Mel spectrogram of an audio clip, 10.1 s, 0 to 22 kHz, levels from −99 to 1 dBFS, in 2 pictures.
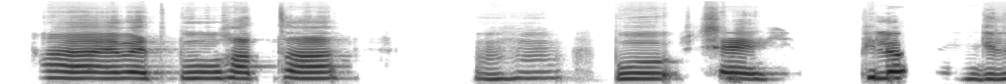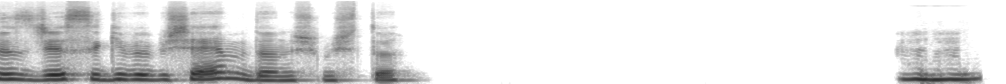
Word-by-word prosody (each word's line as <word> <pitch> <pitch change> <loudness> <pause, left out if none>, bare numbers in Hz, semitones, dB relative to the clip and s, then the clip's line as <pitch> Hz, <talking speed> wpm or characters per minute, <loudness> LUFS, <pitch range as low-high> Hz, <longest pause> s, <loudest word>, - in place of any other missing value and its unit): Ha, 295 -2 +3
evet. 280 0 +2
Bu 290 +1 0
hatta 285 0 +2 0.6
Hı 255 - -7
hı. 290 +4 -8 0.2
Bu 270 +1 0
şey, 255 -3 +2 0.4
pilot 300 -2 +8 0.3
İngilizcesi 240 -2 -2
gibi 230 -1 -3
bir - - -7
şeye 220 +6 -1
mi 260 -6 -7
dönüşmüştü? 200 +1 -8 2.4
Hı 245 - -11
hı. 235 +1 -2
260 Hz, 100 wpm, -22 LUFS, 230-285 Hz, 2.4 s, pilot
